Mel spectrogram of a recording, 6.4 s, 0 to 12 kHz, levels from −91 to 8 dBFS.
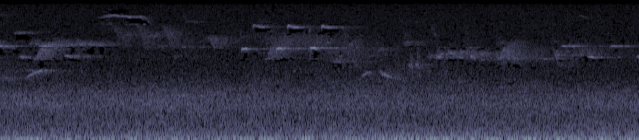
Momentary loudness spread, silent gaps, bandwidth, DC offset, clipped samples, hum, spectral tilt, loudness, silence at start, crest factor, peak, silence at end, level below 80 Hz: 7 LU; none; 11.5 kHz; under 0.1%; under 0.1%; none; -3 dB/octave; -48 LUFS; 0 s; 12 dB; -34 dBFS; 0 s; -52 dBFS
